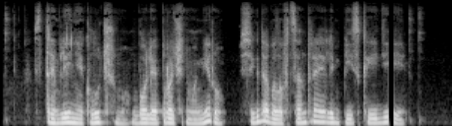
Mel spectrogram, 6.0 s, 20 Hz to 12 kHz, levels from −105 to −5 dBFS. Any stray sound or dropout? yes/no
yes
